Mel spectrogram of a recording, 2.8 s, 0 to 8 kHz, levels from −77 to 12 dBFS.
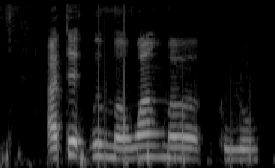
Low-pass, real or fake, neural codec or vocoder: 7.2 kHz; real; none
